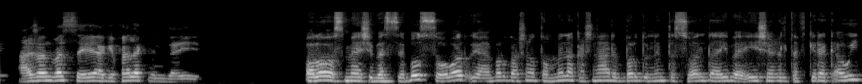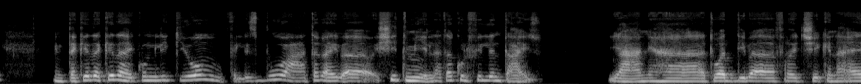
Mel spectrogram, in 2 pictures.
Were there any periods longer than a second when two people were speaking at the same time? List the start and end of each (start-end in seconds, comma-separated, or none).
none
